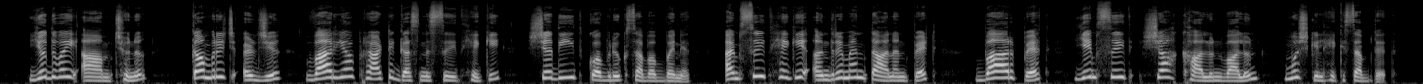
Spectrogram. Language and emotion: Kashmiri, neutral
